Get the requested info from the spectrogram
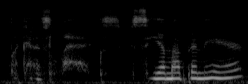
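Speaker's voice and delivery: very soft, excited hush; whisper. Real, not acted. Pointing out Gerald's leap, whisper. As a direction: whisper with wonder.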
